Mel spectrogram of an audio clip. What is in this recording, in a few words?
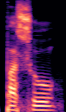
"pasu", Apatani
